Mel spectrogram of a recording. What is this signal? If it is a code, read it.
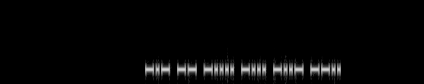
Morse code, heard as a keyed tone, about 44 wpm, 700 Hz. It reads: KM6BXZ
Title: USA Call Signs - 6 Characters - 45wpm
